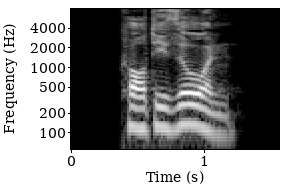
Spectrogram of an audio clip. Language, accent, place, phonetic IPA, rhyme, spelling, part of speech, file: German, Germany, Berlin, [ˌkoʁtiˈzoːn], -oːn, Cortison, noun, De-Cortison.ogg
- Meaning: alternative form of Kortison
